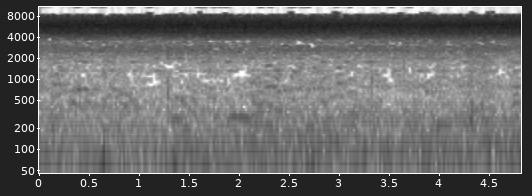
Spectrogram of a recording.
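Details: A continuous shrill cicada drone, constant in loudness and pitch from start to finish, over a soft low background rumble.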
